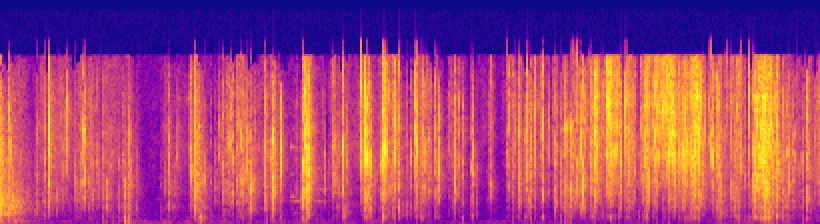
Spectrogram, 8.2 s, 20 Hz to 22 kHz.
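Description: Foil wrappers of 2017 Bowman Chrome Mini card packs crinkling and tearing as they are opened by hand. A loud snap comes at the start, then a run of sharp crackles, and the crinkling grows denser in the last couple of seconds.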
